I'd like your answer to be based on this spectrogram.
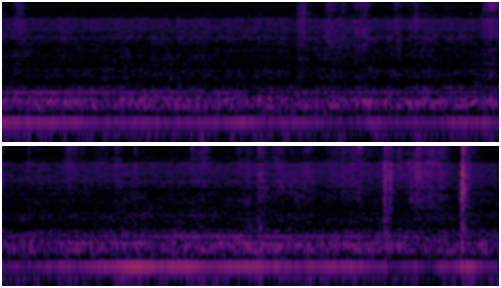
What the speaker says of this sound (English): Sorry about the noise. That's the dishwasher.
